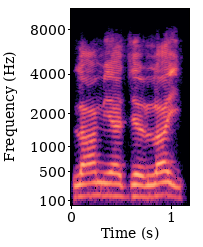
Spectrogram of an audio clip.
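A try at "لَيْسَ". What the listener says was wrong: জের লাই হবে না, জের হলে লাই কি করা হবে?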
